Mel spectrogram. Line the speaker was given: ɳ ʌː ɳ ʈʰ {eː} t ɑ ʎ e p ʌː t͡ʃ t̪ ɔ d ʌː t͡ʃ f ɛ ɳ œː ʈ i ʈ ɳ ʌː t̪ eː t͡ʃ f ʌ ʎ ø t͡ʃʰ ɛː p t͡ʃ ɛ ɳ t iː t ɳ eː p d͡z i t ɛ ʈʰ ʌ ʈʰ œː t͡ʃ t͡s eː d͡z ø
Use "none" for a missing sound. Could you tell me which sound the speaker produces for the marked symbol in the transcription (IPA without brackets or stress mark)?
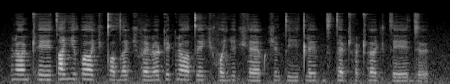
eː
